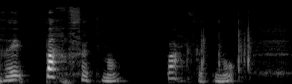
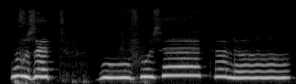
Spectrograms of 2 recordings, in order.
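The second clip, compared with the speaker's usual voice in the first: much higher, drawn-out slow call; sing-song calling; 12 semitones higher, 5 dB louder, slower than usual. Real, not acted. Crafter searching for her threads, high slow sing-song call. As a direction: croon it like calling to a hidden pet.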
